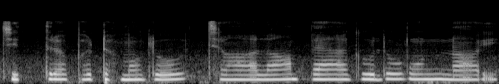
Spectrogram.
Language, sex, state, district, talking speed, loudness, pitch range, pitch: Telugu, female, Andhra Pradesh, Sri Satya Sai, 50 wpm, -15 LUFS, 225-240 Hz, 230 Hz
